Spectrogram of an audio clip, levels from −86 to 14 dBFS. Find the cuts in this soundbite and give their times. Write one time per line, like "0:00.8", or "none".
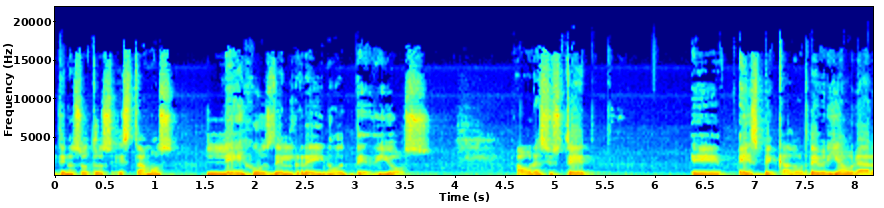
none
